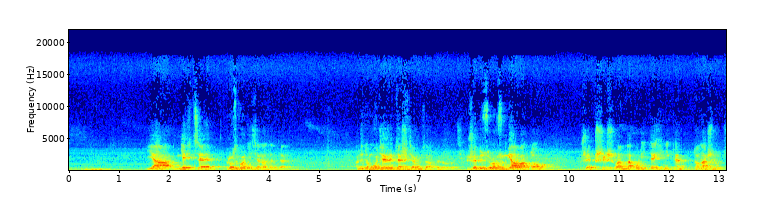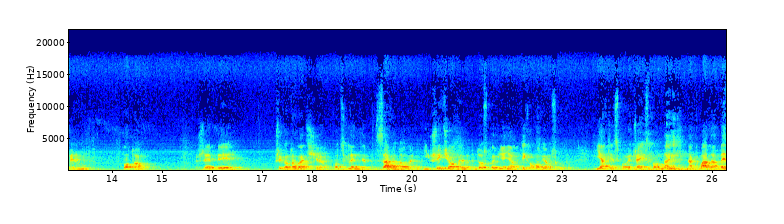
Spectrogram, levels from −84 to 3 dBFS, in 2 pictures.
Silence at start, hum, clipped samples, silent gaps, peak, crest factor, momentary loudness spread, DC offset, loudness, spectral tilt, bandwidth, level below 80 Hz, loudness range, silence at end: 0 s; 50 Hz at -45 dBFS; under 0.1%; none; -4 dBFS; 18 dB; 20 LU; under 0.1%; -21 LUFS; -6 dB/octave; 19 kHz; -44 dBFS; 5 LU; 0 s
